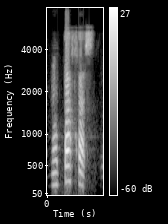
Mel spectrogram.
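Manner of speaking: ordinary talk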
